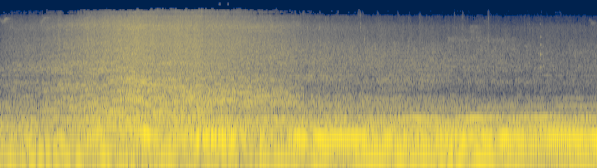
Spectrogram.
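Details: Deep steady rumble of a vehicle engine throughout, with no animal sounds heard.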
